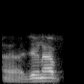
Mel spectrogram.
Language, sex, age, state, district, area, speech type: Bodo, male, 60+, Assam, Kokrajhar, urban, conversation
